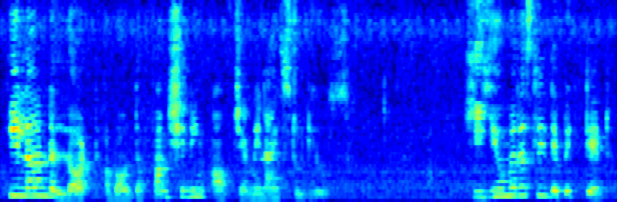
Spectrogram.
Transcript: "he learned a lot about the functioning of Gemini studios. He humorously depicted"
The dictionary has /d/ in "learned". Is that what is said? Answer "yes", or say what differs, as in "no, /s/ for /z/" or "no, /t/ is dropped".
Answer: yes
